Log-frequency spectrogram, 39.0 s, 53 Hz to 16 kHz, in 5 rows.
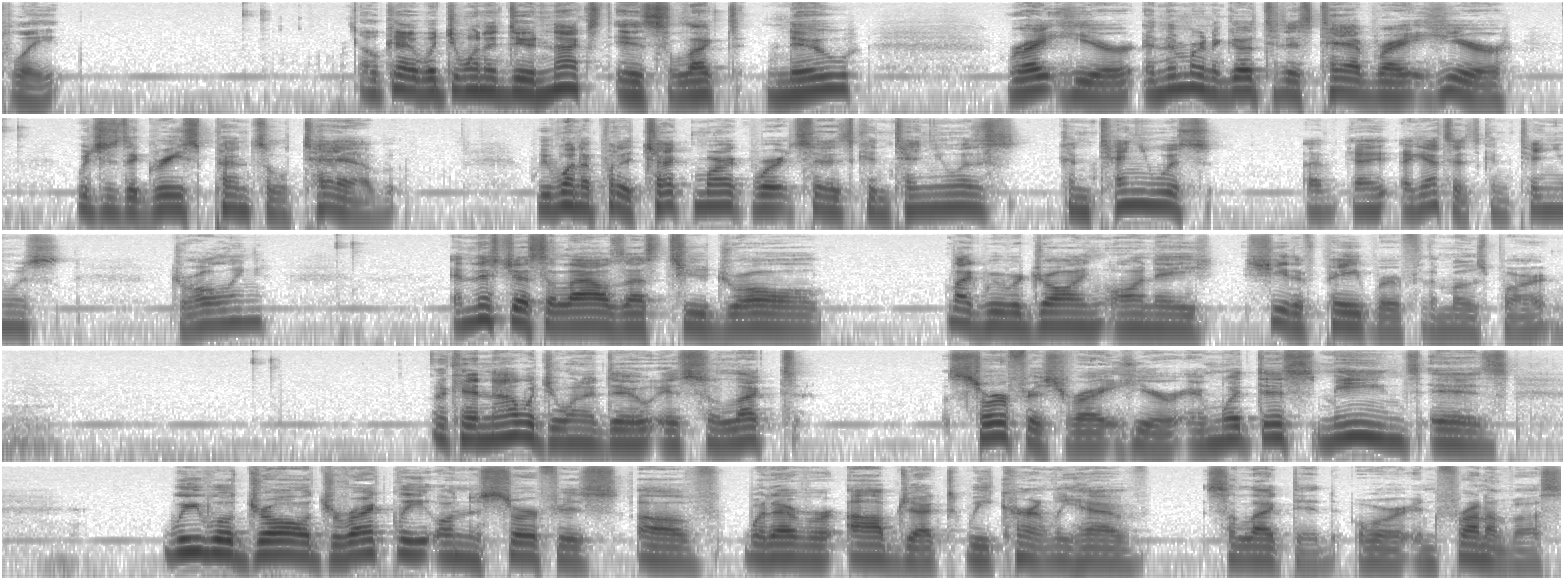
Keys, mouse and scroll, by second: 1.2 click, 3.4 click, 7.8 click, 17.3 click, 24.6 click, 28.3 click.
